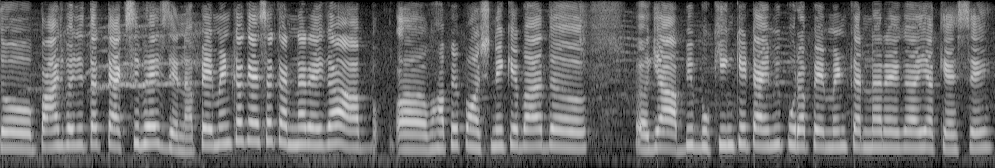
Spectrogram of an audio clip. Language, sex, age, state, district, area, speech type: Urdu, female, 30-45, Maharashtra, Nashik, rural, spontaneous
